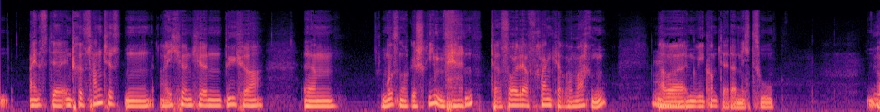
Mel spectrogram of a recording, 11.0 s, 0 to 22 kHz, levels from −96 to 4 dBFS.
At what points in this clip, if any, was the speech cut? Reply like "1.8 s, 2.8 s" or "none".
none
